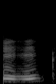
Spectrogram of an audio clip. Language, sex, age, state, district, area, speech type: Gujarati, male, 45-60, Gujarat, Morbi, rural, conversation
